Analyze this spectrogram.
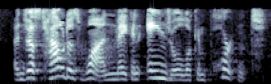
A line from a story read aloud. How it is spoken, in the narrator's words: asked the woodcarver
